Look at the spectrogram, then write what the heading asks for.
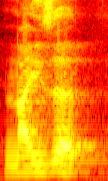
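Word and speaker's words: Neisser: आपको हिंदी में ये नाम नीजर भी लिखा हुआ मिल सकता है, बाकी एग्जैक्ट इंग्लिश में इसका प्रोनाउंसिएशन है नाइजर।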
